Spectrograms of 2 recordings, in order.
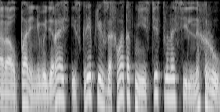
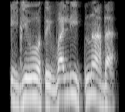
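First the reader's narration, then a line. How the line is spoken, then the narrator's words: Hoarse rasp. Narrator (Russian): прохрипел Андрей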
